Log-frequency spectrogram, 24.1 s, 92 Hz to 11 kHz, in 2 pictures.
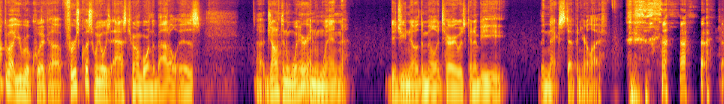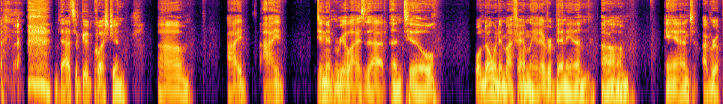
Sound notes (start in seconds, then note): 10.4 laughter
